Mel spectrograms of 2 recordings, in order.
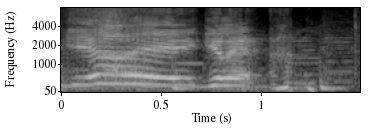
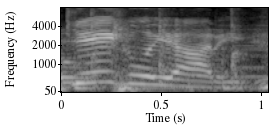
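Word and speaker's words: Ghigliotti: We have Gigliotti. We're messing with your name. Gigliotti. I was right. I said it right, and you told me I pronounced it wrong You yesterday. kept pronouncing the H.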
